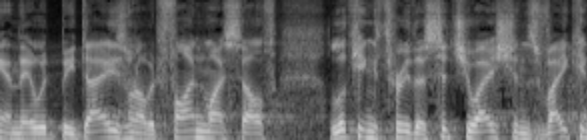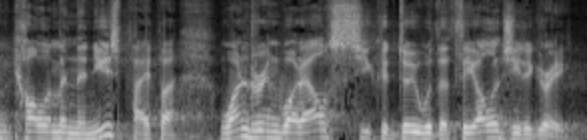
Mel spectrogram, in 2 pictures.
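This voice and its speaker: Speaking with a New Zealand accent, this pastor's voice sits fairly high and has a fairly bright tone. His sermon comes out haltingly and conversationally, full of ums and fresh starts, and it echoes with the long reverb of a hall.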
